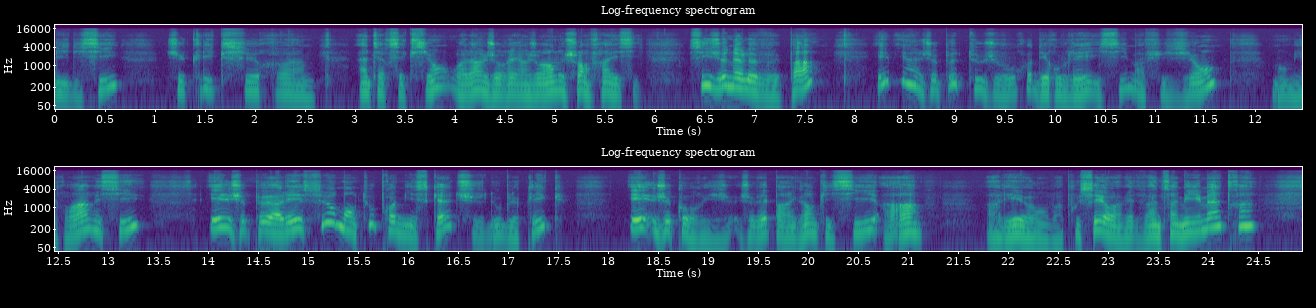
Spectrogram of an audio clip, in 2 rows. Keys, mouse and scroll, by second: 3.0 click, 4.3-6.2 drag, 6.4 scroll up 1, 6.9-7.2 scroll down 1, 9.2 click, 10.4 click, 11.5 click, 13.3 click, 14.9 click, 16.3 click, 17.6 right click, 18.5 scroll up 1, 20.2 click, 23.2 KP_2, 23.3 KP_5, 24.4 click, 24.4 typing.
